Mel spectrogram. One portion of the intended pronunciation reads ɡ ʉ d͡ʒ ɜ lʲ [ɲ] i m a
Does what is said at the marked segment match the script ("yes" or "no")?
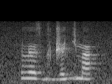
no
